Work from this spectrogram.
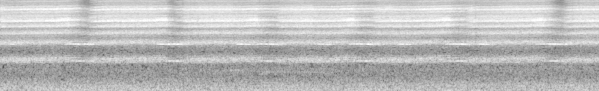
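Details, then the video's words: Piercing, sustained cicada drone of several high stacked tones, softening momentarily about once a second, without other voices or background noise. "Cicada ASMR Sleep Nature Sounds"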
